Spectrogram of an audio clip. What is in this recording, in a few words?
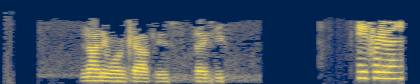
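Fire Dispatch, scanner audio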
